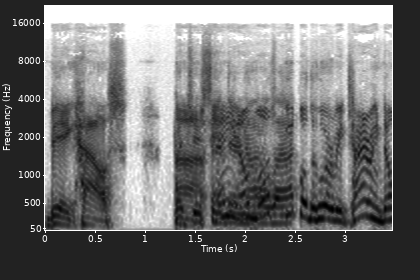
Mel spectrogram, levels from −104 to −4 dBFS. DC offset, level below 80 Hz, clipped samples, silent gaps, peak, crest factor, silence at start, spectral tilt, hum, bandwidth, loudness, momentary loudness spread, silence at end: under 0.1%; -46 dBFS; under 0.1%; none; 0 dBFS; 10 dB; 0 s; -5 dB/octave; none; 12 kHz; -11 LUFS; 7 LU; 0 s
